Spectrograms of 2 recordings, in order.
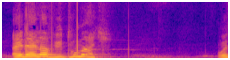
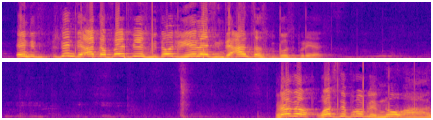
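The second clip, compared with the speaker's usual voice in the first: fiery preaching; 3 semitones higher, 4 dB louder than usual. Acted. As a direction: preach it like calling witnesses to the stand. Preaching at full force.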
